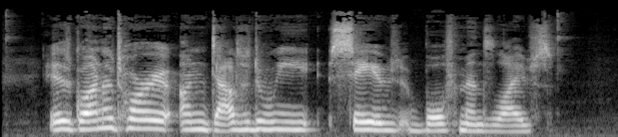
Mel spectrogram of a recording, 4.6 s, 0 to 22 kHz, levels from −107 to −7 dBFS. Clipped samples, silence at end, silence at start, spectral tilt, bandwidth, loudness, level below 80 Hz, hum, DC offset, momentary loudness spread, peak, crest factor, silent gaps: under 0.1%; 0.5 s; 0.4 s; -4 dB/octave; 15 kHz; -21 LUFS; -62 dBFS; none; under 0.1%; 8 LU; -4 dBFS; 16 dB; none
